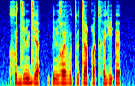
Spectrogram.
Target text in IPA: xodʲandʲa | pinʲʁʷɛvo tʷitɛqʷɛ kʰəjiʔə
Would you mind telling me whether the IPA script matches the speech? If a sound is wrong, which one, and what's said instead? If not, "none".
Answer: none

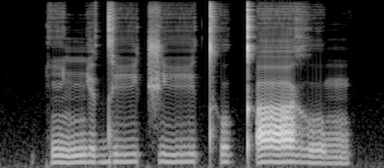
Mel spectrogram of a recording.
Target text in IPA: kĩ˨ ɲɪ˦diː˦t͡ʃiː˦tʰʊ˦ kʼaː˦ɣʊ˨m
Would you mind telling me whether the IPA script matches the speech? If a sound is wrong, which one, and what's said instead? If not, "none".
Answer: none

